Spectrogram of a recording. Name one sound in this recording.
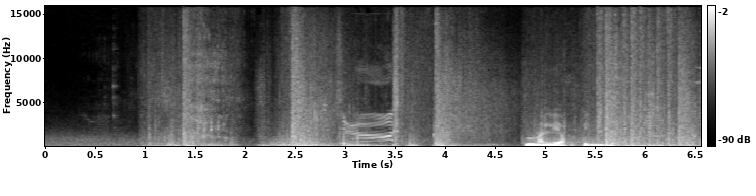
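Blades slash and strike with sharp impacts.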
